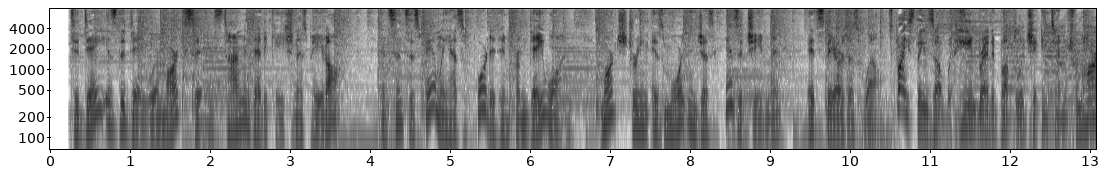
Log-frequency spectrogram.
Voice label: MALE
